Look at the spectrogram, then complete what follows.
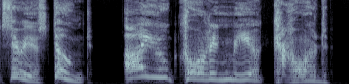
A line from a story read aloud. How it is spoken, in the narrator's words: roared Sirius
